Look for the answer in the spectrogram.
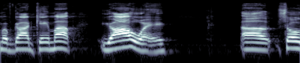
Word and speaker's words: Yahweh: And God's original name translated into the English as YHWH, and the way we pronounce it is Yahweh.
